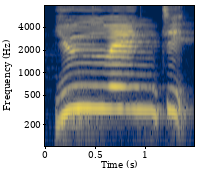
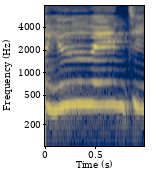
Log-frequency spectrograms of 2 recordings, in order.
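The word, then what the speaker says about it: 遊園地: Ini ketemu sama kanji lagi, jadi dibacanya yu ya. Bukan asobu lagi ya, tapi dibacanya yu.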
